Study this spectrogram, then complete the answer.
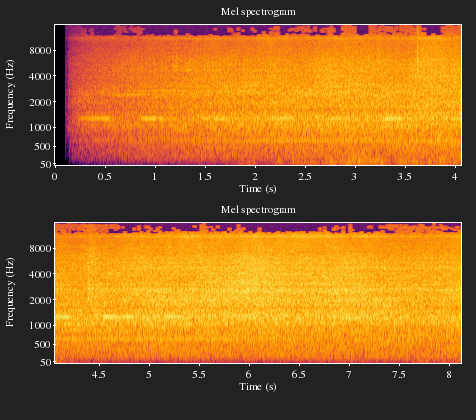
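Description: A jet airliner roars as it lands, growing louder.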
